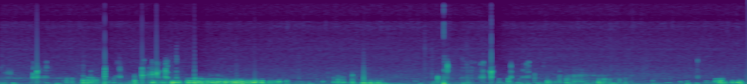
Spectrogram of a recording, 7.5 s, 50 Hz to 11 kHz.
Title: Thank yall for 100 subscribers!!💝 | stomach growling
